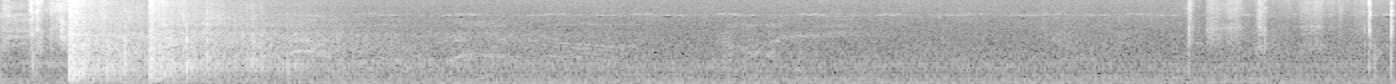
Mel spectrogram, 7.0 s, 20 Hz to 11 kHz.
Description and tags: raw firework niceshot
Fireworks recorded with Olympus DS-40 on New Year's eve 2009.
